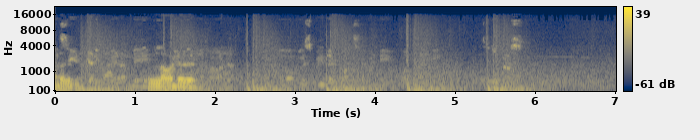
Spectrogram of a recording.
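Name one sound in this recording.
Explosions boom and rumble close by.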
